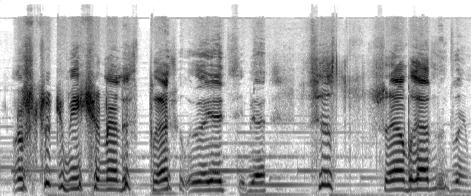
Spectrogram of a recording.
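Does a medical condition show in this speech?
Yes: cerebral palsy.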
